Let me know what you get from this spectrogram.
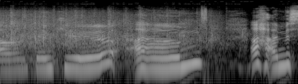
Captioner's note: cheers and applause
